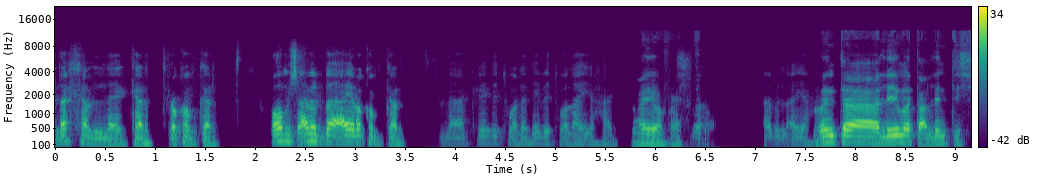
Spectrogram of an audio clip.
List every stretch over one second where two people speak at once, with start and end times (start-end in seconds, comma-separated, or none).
none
